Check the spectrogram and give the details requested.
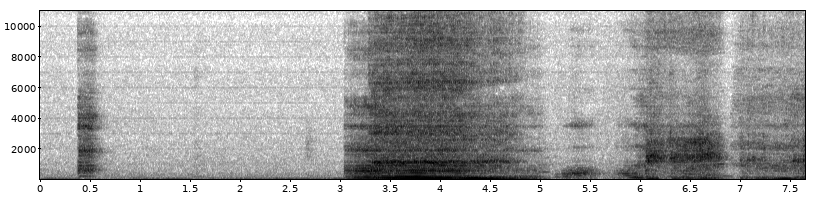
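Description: One long, rough, rattling snore on a breath in, followed by quieter breathing noise in a small room.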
